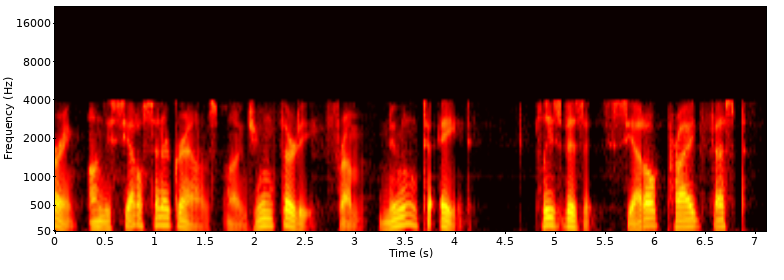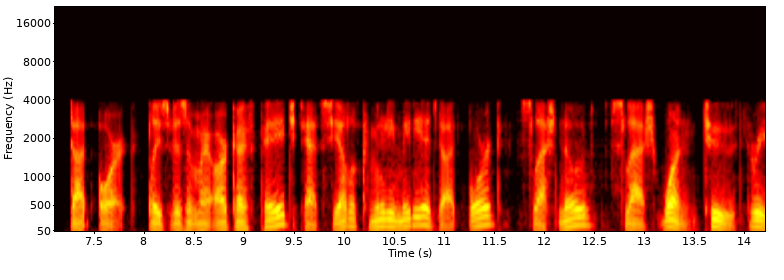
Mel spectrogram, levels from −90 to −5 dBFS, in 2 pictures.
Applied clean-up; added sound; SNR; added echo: neural separator model SepFormer WHAMR!.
